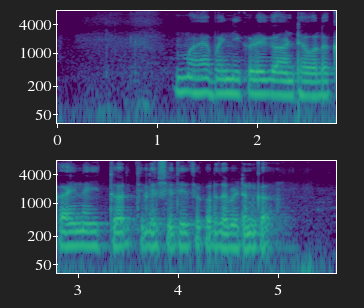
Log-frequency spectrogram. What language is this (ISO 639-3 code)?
mar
